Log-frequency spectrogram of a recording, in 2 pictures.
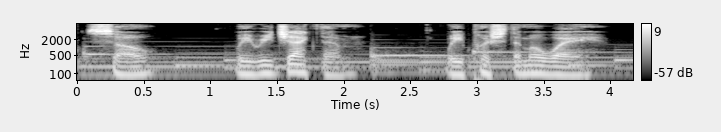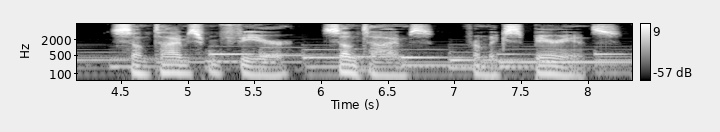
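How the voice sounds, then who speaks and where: A man's voice: sits low, fairly even intonation, slow, over loud music. A man narrating a scripted audio drama, reading scene descriptions as the narrator.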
